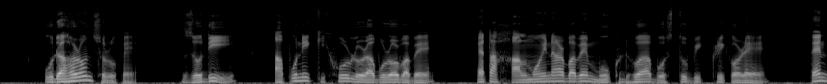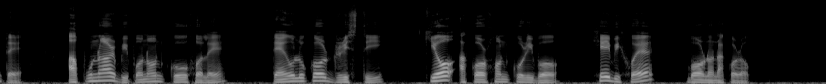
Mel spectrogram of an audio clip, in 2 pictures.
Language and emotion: Assamese, neutral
